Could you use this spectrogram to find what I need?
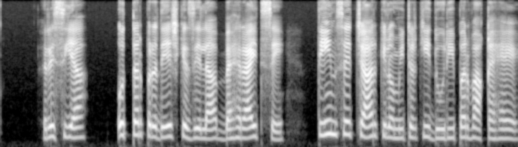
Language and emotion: Urdu, neutral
